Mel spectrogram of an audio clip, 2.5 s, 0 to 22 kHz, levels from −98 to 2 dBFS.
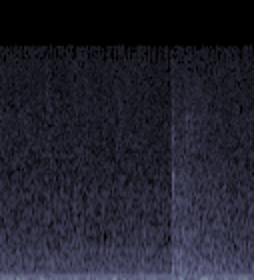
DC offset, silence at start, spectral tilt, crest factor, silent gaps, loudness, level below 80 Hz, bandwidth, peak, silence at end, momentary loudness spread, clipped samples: under 0.1%; 0 s; -4 dB/octave; 26 dB; none; -57 LUFS; -58 dBFS; 11.5 kHz; -28 dBFS; 0 s; 7 LU; under 0.1%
